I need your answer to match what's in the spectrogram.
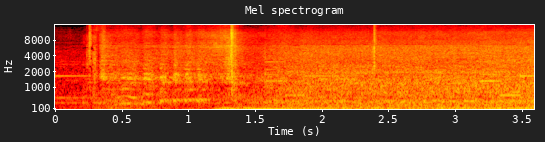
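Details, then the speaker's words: Ford F-150 just after a newly cut remote head key was programmed, with the security light off. Short crank, catches cleanly and settles into a steady even idle. Normal start. "The security light is off. The truck starts."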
